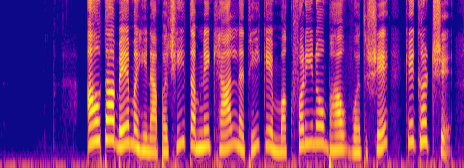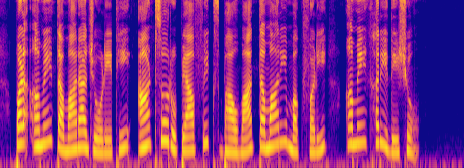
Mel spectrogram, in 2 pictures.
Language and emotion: Gujarati, neutral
